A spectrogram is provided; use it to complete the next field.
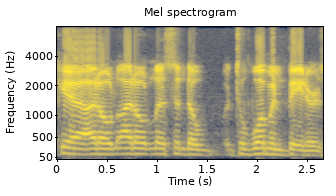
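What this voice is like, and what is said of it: Imitates another person's voice. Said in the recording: “That's my impression of Jared... you got to sound like a little more like Slade Blade”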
